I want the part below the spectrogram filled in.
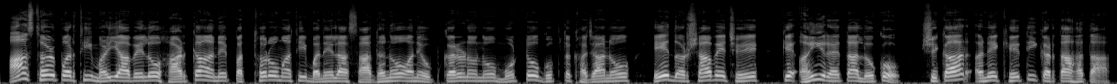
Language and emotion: Gujarati, neutral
